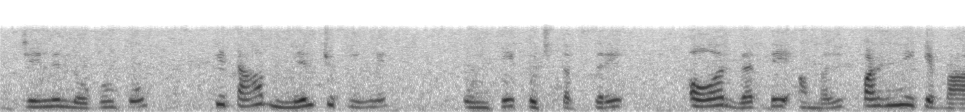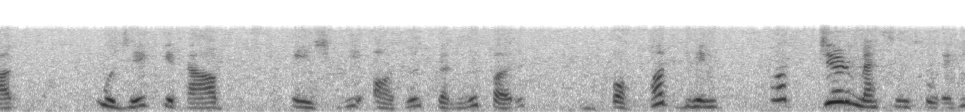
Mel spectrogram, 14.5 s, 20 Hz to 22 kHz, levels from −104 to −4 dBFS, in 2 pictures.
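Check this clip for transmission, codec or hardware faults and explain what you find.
Two faults stand out, and both come from noise suppression on the call path. The background is held down hard throughout. At several points the speech itself is pulled down with it.

Noise suppressor artifacts run through the whole clip. The suppressor lowers any band it judges to be steady noise, frame by frame, by about 17 dB. The room noise sits about 13 dB under the speech. It drops away in the gaps and returns beneath the talking.

Speech cut by the noise suppressor occurs in seven stretches: 0.01 to 1.79 s, 2.42 to 2.90 s, 3.48 to 4.49 s, 5.51 to 6.18 s, 6.93 to 7.34 s, 7.96 to 12.4 s, and 13.01 s to the end. In each, the suppressor mistook quiet parts of the speech for noise. It cut them by about 12 to 19 dB, with the deepest drop in the long 7.96 s stretch. Only brief moments are hit, about 0.15 to 0.3 s in most stretches and close to a second in the long one. 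Soft consonants and word endings sound swallowed or faint. The band above about 8 kHz is empty, as the call path's bandwidth limit would leave it.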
